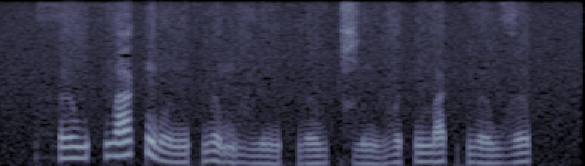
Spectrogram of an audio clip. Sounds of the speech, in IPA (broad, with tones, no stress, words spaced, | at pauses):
hə˧whwa˦˥k̚mo˨˩nhwə̰˧˨m vɨ˨˩nhwə˨˦w t͡ɕɨ˨˩nvə˦˥t̚ ma˦˥k̚hwə˧wɣə˦˥p̚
